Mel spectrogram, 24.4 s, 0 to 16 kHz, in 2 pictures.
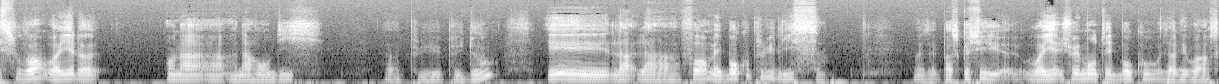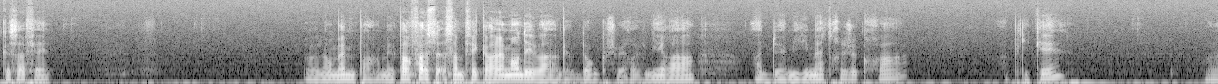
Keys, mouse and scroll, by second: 0.3-1.1 drag, 2.7-4.2 drag, 4.8-6.9 drag, 7.5-10.1 drag, 11.2-11.6 scroll up 2, 12.8 click, 13.5-16.7 drag, 16.9 click, 18.4-19.0 scroll down 3, 19.2 scroll up 2, 21.2 scroll down 2, 23.2 click.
